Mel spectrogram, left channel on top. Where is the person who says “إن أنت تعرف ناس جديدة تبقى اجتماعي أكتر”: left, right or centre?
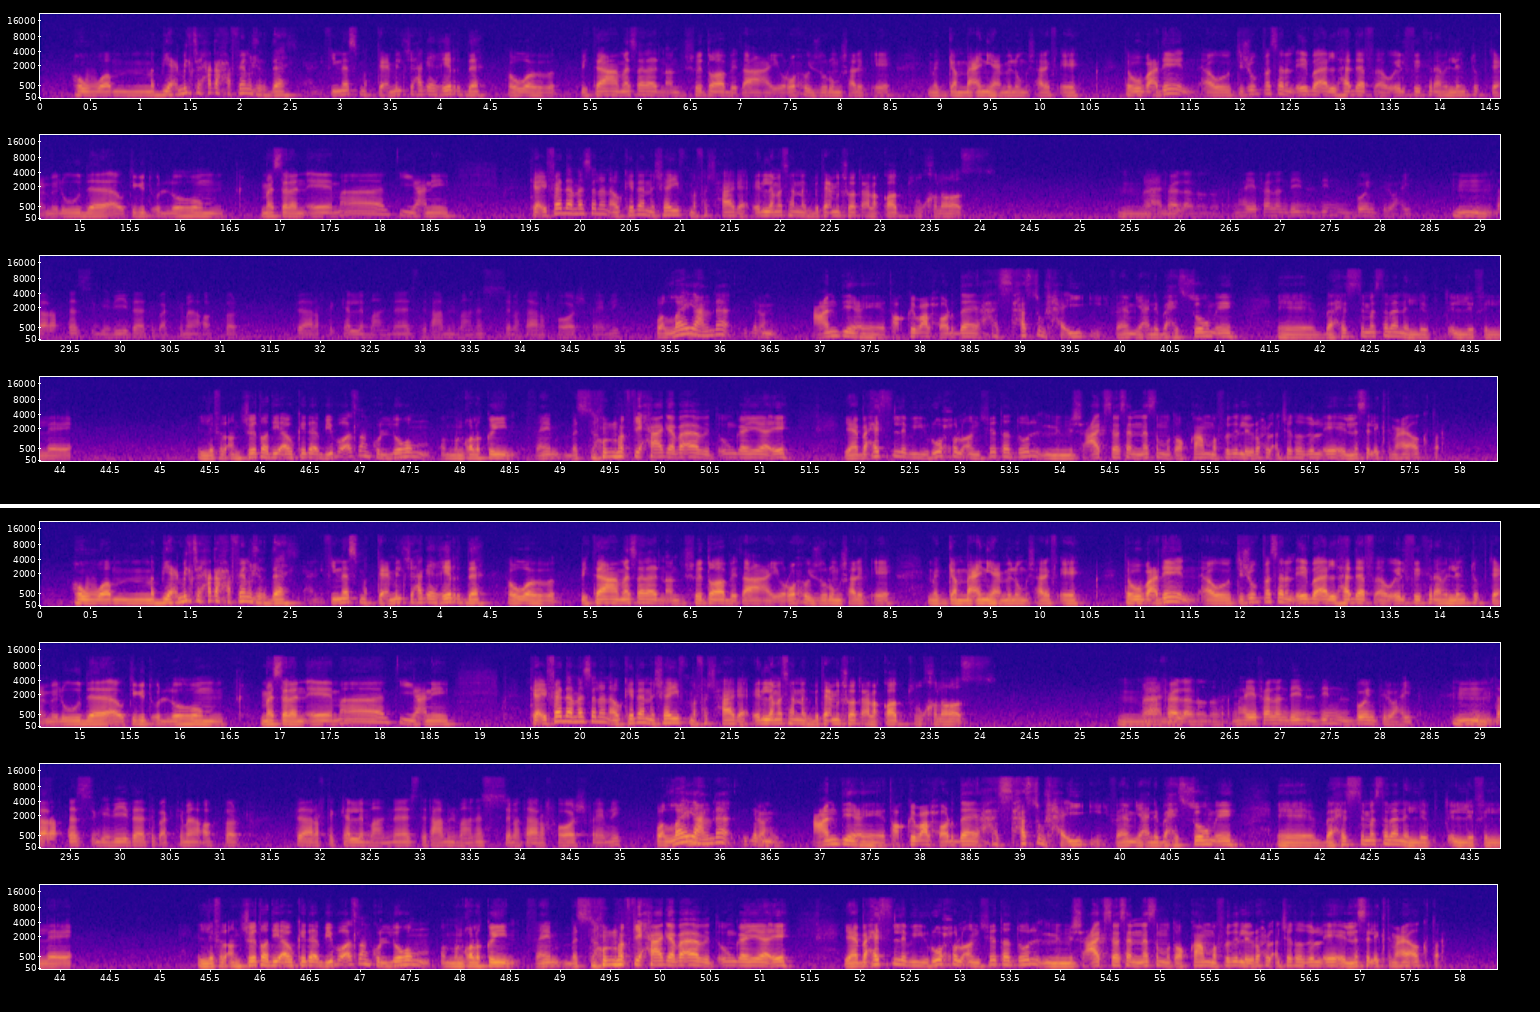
Right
